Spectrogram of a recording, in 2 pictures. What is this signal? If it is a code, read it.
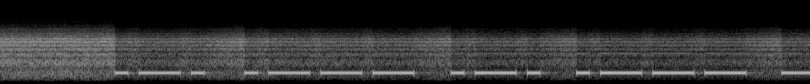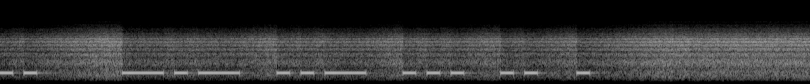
Morse code, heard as a keyed tone, hand-sent with a paddle, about 10 wpm, 540 Hz, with radio static and room echo. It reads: RJRJN KUSIE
